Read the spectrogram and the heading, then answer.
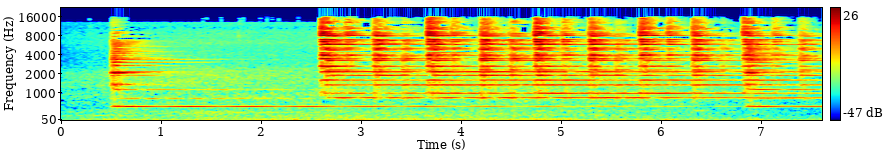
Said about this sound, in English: You know, we're told that the bells are the voices of the angels calling us to worship, so it starts your sort of religious experience from even before you enter the church.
